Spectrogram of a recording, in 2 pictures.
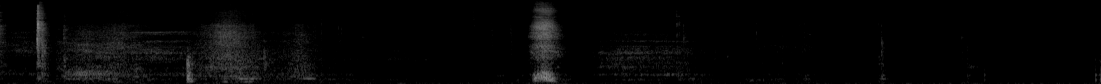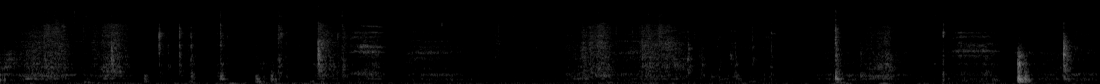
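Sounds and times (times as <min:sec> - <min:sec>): plastic pieces clicking and rustling: 0:00.0 - 0:00.8, 0:12.5 - 0:14.4
short loud breath-like hiss: 0:05.3 - 0:05.7.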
